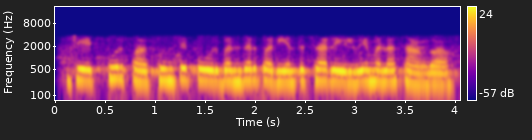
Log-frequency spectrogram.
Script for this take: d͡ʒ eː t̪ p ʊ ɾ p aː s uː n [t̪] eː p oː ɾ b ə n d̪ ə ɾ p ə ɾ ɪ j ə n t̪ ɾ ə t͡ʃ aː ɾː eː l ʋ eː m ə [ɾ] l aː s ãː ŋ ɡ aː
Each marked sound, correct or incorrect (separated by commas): correct, incorrect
